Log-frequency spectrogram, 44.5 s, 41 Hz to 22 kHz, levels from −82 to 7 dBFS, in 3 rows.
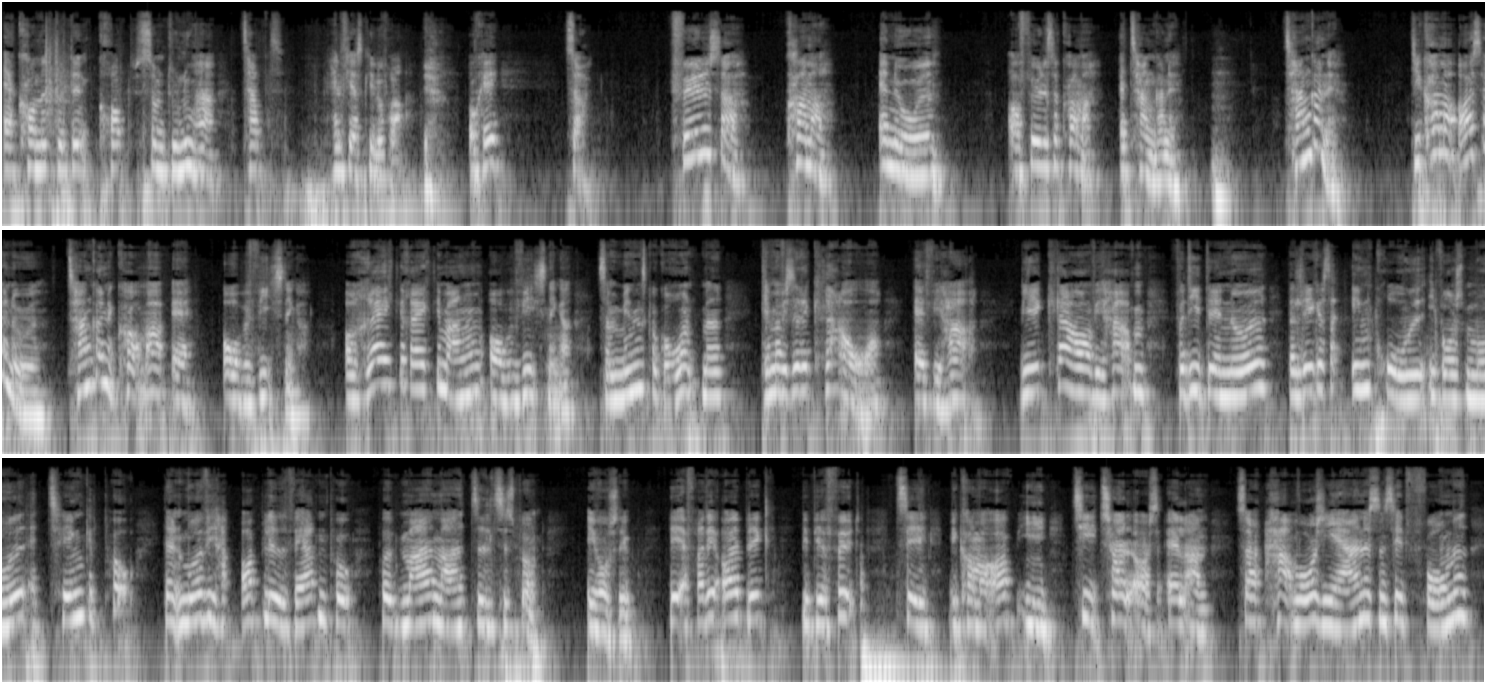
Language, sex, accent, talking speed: Danish, female, native, 155 wpm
